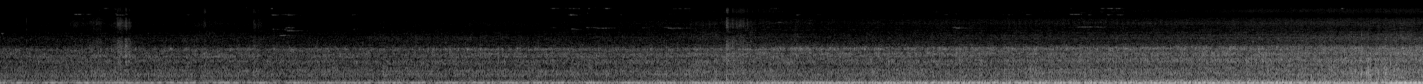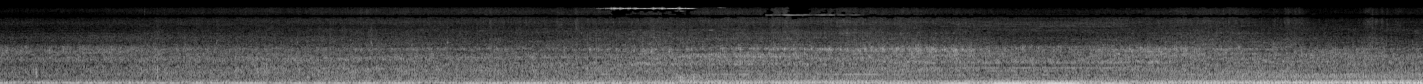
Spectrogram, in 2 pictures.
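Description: Two Humvees' diesel engines running as the vehicles drive up, growing steadily louder as they approach. The lead one, an M1097A2 with its V8 diesel, is loudest near the end as it pulls in close.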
